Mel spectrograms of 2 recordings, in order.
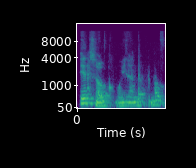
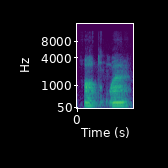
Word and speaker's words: Oquin: It's O'Quinn. I mean, if you want to do the French, it comes out more like Aquin, Aqua? Aquin. It's too hard. Just O'Quinn, Okay.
